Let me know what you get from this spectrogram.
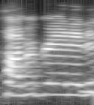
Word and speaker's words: Pomegranate: double check the spelling of pomegranate. It's tricky. It's a mouthful. We're sorry. – It is hard to spell. I always spell it wrong. – Natalie, our receptionist, says it's Pomegranate, like granny, 8.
